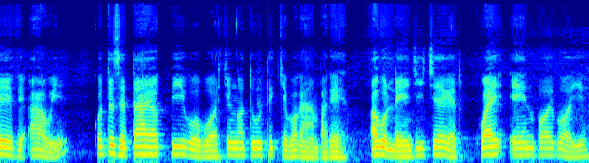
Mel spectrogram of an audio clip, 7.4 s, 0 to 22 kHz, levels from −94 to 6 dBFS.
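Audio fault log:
Throughout, Opus compression: the speech sounds plainly rough and grainy, with upper bands filled by noise rather than left empty, while content still reaches about 20.2 kHz. This points to fullband music-mode coding short of bits, likely Opus near 24 kbps.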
